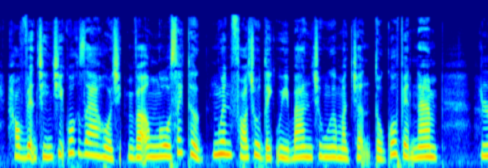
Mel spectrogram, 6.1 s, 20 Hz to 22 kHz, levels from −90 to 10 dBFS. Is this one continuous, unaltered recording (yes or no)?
no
